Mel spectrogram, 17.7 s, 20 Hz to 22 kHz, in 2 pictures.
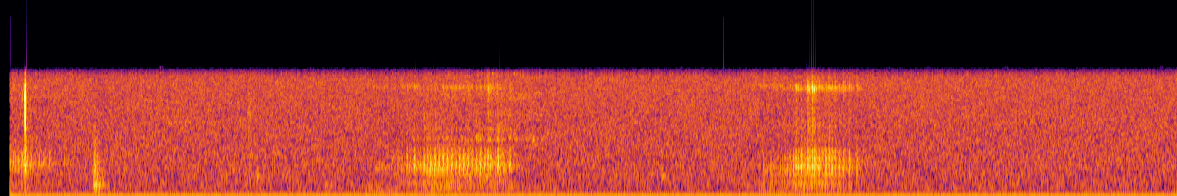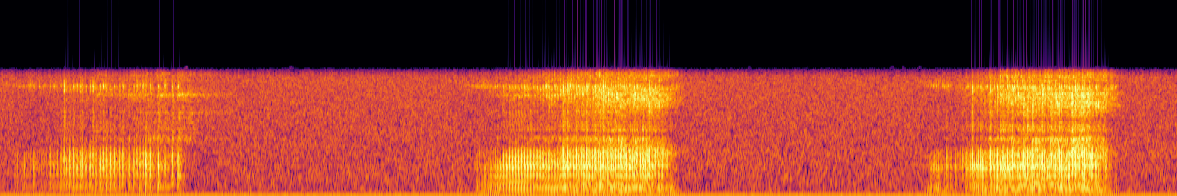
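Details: Adult snoring in a 7-person dormitory after two glasses of wine: five snores at roughly 15 a minute, growing from soft rasps to loud rattling snorts over steady room hiss; snoring.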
